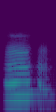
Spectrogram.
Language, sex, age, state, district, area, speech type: Odia, female, 30-45, Odisha, Koraput, urban, conversation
